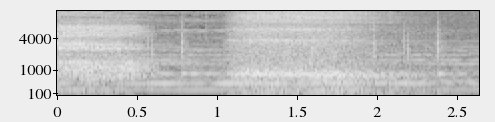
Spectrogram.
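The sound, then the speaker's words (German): Deep breathing in and out during a workout exercise set, drawn-out breaths with a steady low hum underneath. “Voll einatmen und dann wieder loslassen.”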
